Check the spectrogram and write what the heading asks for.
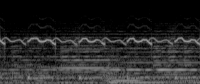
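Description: Warbling electronic sound effect of a cartoon robot hound extending a probe from its mouth, a high tone wavering up and down about three times a second, over background music.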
